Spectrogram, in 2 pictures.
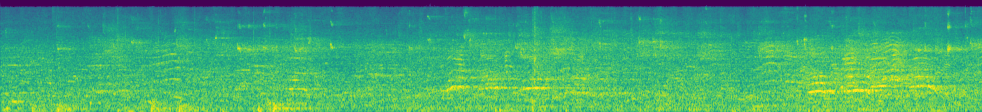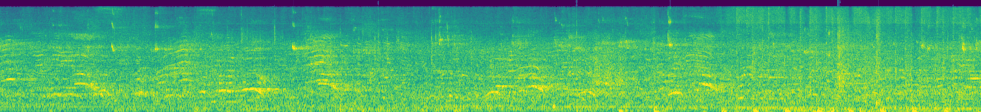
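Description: A large crowd cheers and shouts in a big echoing gym.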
